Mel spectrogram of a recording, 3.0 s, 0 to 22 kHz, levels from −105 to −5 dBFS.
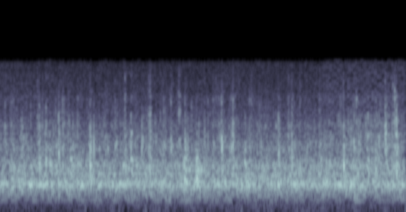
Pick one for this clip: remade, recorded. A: recorded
